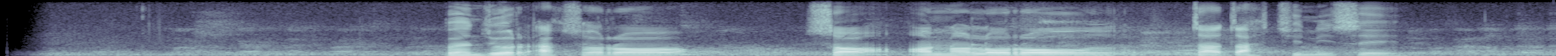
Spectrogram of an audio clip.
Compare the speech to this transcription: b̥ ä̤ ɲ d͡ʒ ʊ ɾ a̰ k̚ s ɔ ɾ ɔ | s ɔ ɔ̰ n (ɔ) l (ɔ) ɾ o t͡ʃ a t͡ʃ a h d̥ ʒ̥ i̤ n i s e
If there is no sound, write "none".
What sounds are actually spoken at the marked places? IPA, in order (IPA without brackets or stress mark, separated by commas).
ɔ, o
